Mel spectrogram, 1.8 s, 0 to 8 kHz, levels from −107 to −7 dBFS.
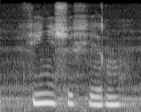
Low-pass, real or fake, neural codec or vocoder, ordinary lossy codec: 7.2 kHz; fake; codec, 16 kHz, 16 kbps, FunCodec, trained on Chinese and English, 50 frames a second; none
